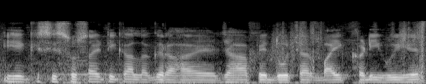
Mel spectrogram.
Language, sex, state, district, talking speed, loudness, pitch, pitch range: Hindi, male, Gujarat, Gandhinagar, 210 wpm, -16 LUFS, 110 Hz, 105-120 Hz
